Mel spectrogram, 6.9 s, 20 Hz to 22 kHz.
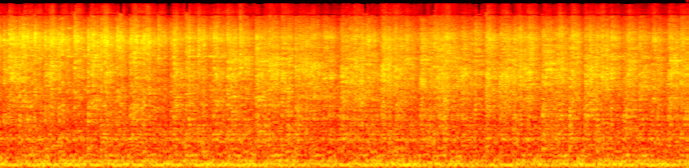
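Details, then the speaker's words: Pontiac 455 V8 just installed, running with no exhaust fitted. Loud, deep, steady idle with an even lumpy beat and no misses or knocks. Normal idle. "sounds good hopefully your runs as good as it sounds and uh we actually got to quiet it down because we got to put an exhaust on there but other than that smells like it's running good"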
